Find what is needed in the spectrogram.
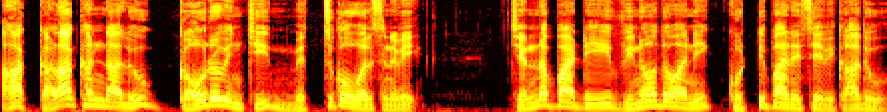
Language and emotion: Telugu, disgusted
